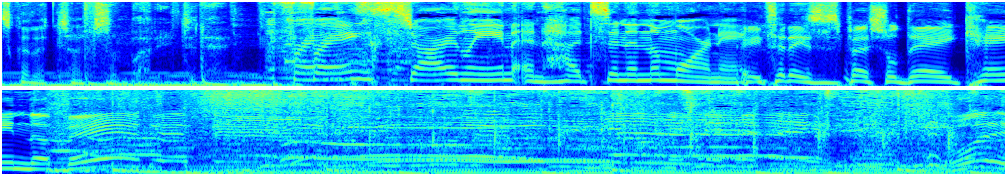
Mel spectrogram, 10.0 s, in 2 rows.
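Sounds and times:
speech: 0:00.0 - 0:06.2
studio audience on a morning show cheering and whooping: 0:05.3 - 0:09.8.

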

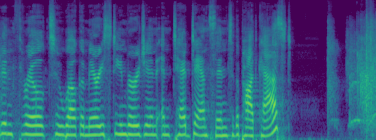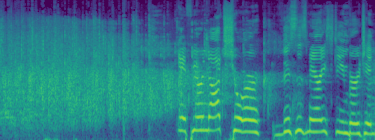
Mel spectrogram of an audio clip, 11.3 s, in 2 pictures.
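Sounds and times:
speech: 0:00.0 - 0:05.6, 0:08.3 - 0:11.2
audience clapping: 0:04.9 - 0:10.2.

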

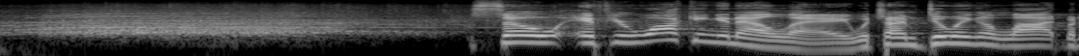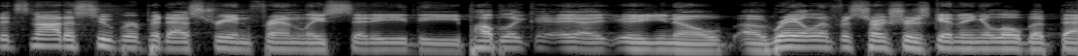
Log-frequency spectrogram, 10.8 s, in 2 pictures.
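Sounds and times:
audience applause: 0:00.0 - 0:03.0
speech: 0:02.4 - 0:10.7.

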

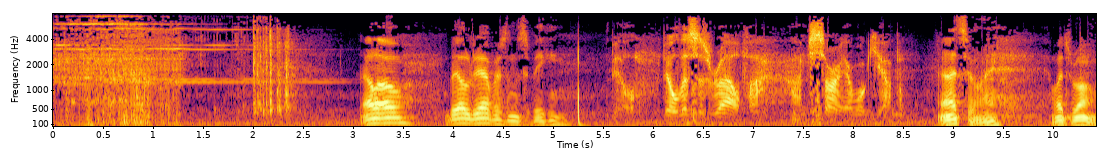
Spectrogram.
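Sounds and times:
telephone ringing with a rattling metallic bell: 0:00.0 - 0:03.0
speech: 0:03.1 - 0:05.3, 0:06.2 - 0:10.4.

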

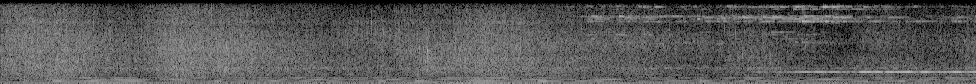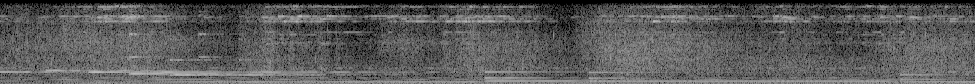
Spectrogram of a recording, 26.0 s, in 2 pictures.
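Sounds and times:
soft chimes: 0:00.0 - 0:26.0
waves: 0:00.0 - 0:26.0
bright shimmer: 0:07.3 - 0:26.0.

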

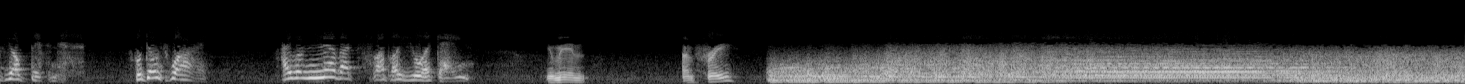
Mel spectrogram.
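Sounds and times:
speech: 0:00.1 - 0:00.8, 0:01.4 - 0:02.2, 0:02.8 - 0:04.8, 0:05.4 - 0:06.0, 0:06.8 - 0:07.9
airplane engine drone in cockpit: 0:07.7 - 0:14.6.

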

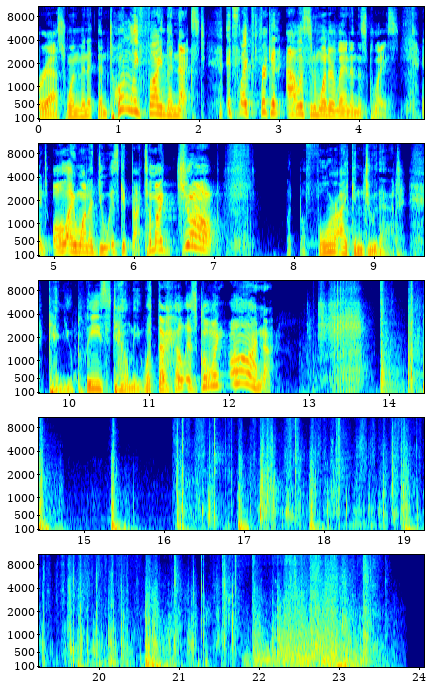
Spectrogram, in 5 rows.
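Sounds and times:
speech: 0:00.0 - 0:07.5, 0:08.1 - 0:14.0
shelf being knocked over: 0:20.5 - 0:23.8.

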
